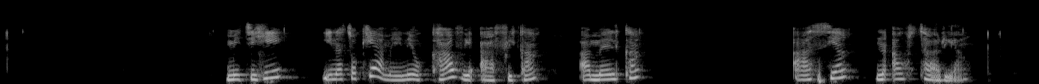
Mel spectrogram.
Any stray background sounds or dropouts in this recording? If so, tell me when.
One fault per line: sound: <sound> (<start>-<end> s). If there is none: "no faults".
no faults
